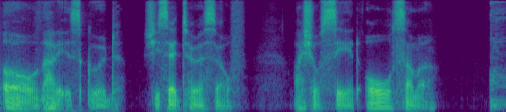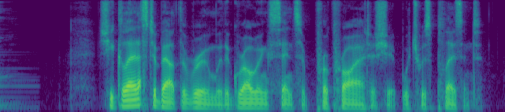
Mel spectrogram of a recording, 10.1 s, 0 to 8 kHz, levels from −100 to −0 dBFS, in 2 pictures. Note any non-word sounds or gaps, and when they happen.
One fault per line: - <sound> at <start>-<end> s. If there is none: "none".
- thud at 4.9-5.5 s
